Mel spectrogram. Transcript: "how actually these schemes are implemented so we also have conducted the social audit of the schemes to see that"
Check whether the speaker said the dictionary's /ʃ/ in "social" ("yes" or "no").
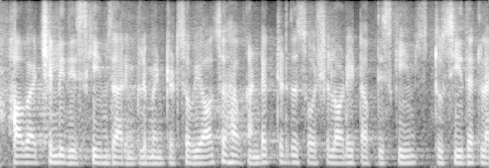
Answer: yes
